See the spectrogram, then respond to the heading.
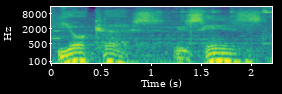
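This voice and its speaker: A man's voice: deep voice, expressive, drawn-out words, exaggerated voice. A man voicing a gloating, menacing undead warden in a game cinematic, with theatrical, ominous delivery. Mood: sinister persuasion. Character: sinister undead spirit warden, slow, gloating, menacing male. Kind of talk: dramatic animated game cinematic acting. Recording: voice over loud cinematic music.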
